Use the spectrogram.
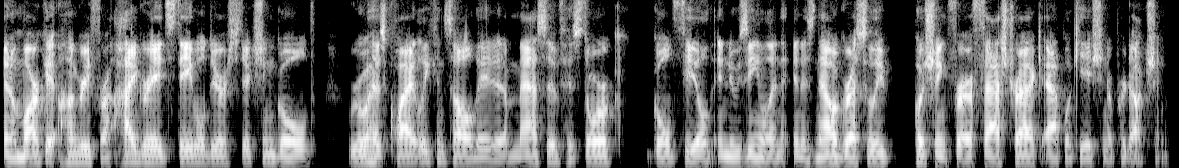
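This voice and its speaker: A man's voice: fairly low pitch, fairly even intonation, brisk, a bit bright. A man hosting an investing podcast, reading a polished scripted introduction. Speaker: podcast host.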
